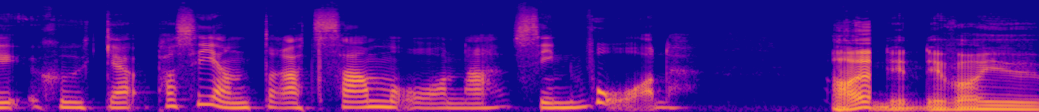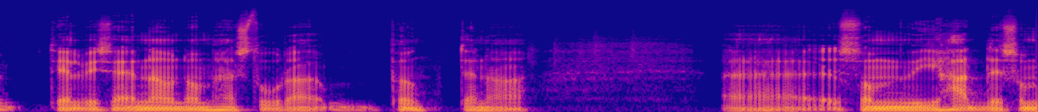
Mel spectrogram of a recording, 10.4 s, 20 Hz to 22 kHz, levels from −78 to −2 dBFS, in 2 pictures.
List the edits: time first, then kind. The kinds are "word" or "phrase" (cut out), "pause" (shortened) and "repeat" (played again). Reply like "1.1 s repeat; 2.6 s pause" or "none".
4.4 s phrase; 5.3 s pause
